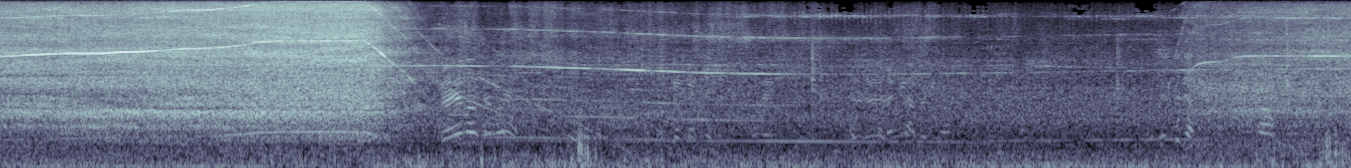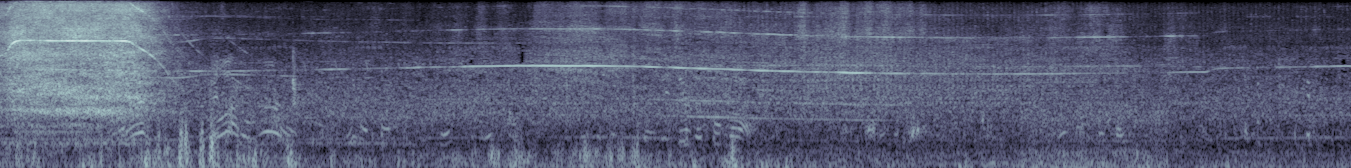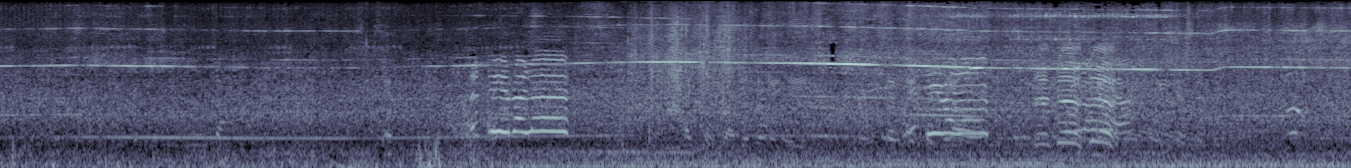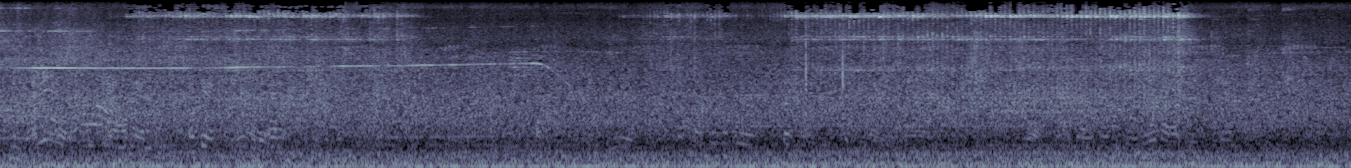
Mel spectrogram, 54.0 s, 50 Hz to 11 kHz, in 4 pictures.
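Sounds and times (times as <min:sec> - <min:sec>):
model jet ducted-fan whine: 0:00.0 - 0:54.0
wind rumbling on microphone: 0:12.0 - 0:21.6.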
